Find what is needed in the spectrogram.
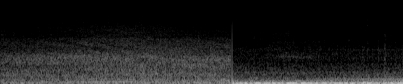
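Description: Faint road-traffic hum, then, about two seconds in, a sudden change to a louder, steady low rumble of engines in stopped traffic, heard from inside a car through a phone's microphone.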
